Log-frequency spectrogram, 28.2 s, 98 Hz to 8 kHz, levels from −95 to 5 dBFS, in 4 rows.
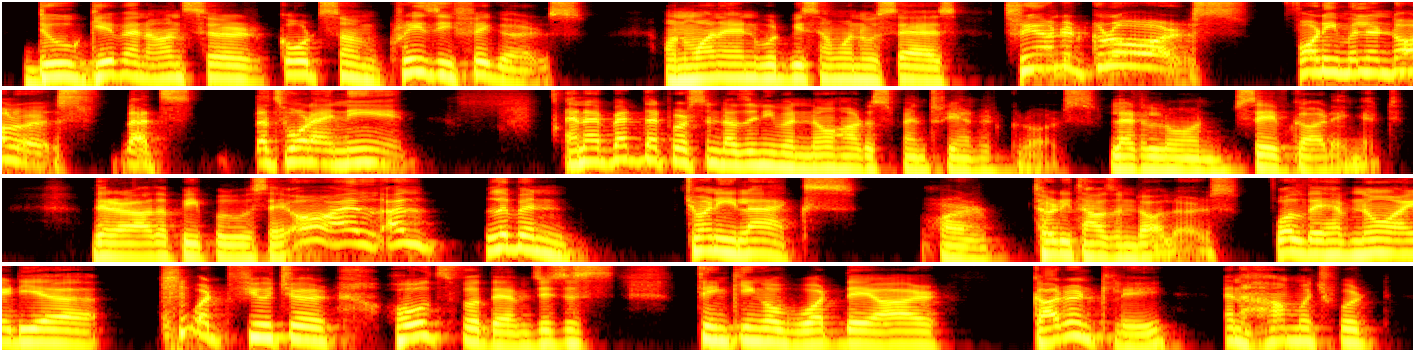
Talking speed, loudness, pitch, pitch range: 175 wpm, -14 LUFS, 150 Hz, 130-175 Hz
